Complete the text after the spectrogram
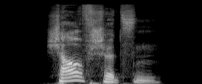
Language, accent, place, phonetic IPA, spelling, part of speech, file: German, Germany, Berlin, [ˈʃaʁfˌʃʏt͡sn̩], Scharfschützen, noun, De-Scharfschützen.ogg
- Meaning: plural of Scharfschütze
